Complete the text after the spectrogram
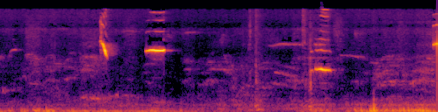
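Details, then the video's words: Kept thick-billed heleia singing: a sharp, high, downslurred whistle, then a clear, steady whistled note and a lower, short whistle after a pause, over a soft low hum. "SUARA MANIS YANG KELUAR DARI BURUNG RAWATAN OPIOR PARUH TEBAL"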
